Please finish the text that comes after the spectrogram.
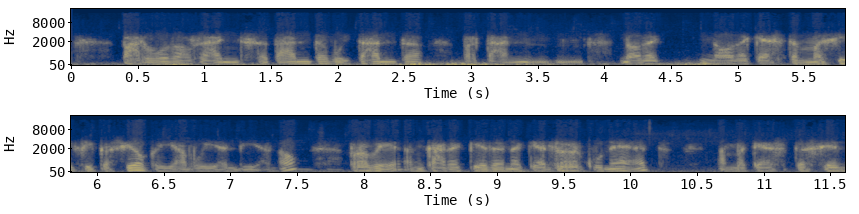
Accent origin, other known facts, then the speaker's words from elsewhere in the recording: Sant Feliu de Guíxols, Catalonia, Spain; He nascut a Sant Feliu de Guíxols, he après a nedar en les cales més boniques de l'Empordà, he anat a menjar orissos, he passejat pels boscos de les Gavarres.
